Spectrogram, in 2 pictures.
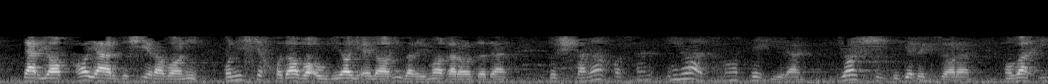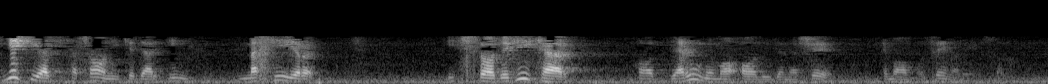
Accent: Iran; خب شب آخر سال شمسی ما ایرانیام هست

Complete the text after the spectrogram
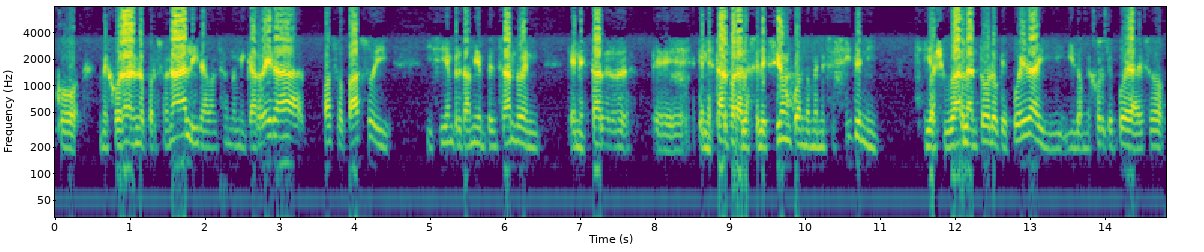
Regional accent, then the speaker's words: Argentina; now in Spain; yo como argentino quiero que se solucione y que le vaya bien a todos

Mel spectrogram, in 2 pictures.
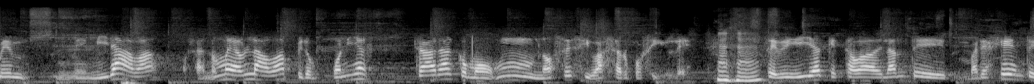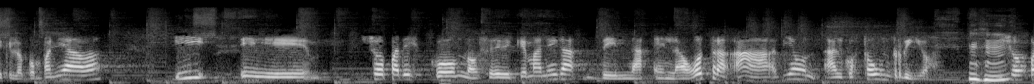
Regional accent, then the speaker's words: Buenos Aires, Argentina; Soy oriunda de Palermo Viejo.

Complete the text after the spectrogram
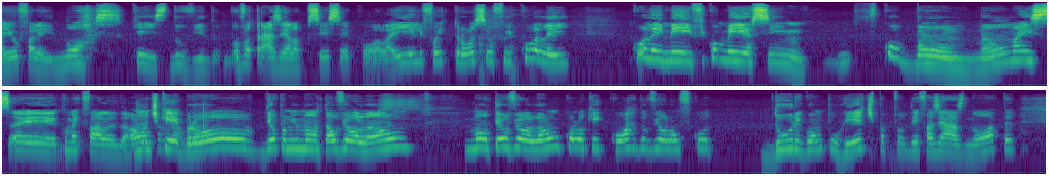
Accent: Belo Horizonte, Minas Gerais, Brazil; Eu nasci e fui criado no Barreiro.

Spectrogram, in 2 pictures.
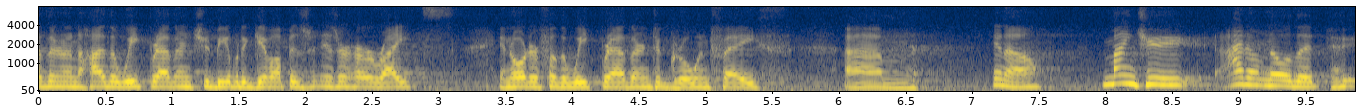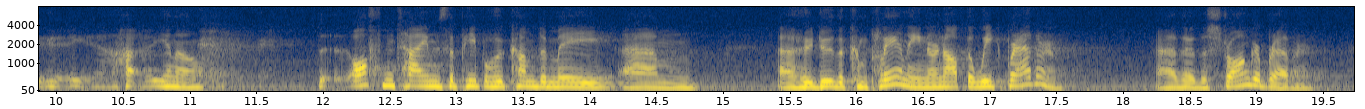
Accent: Ireland; also born or lived in United States; I mean, I was brought up in Ireland where, you know

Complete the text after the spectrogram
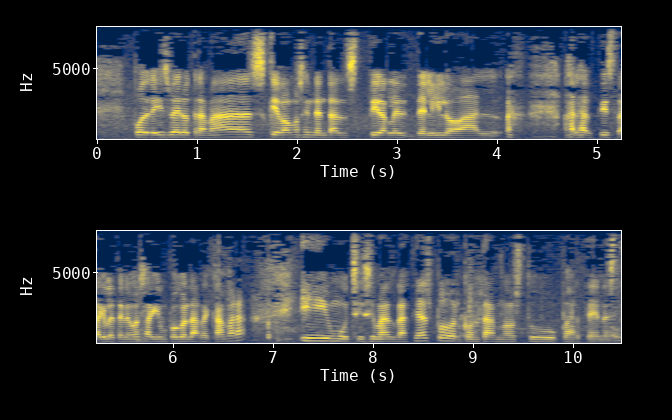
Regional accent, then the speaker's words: Galicia, Spain; A lo mejor es porque soy gallega y esto de la morriña

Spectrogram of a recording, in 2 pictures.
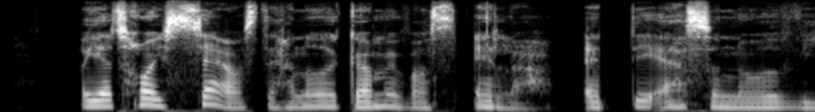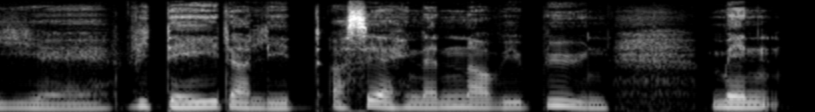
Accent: Aalborg, North Denmark Region, Denmark; Vi kommer fra Aalborg-området, begge to.

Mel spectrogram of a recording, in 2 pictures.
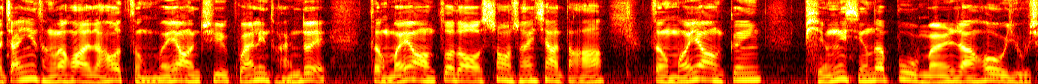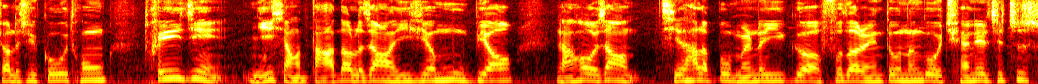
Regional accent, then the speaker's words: Shandong, China; moved away as an adult; now in Beijing, China; 然后呢尤其他当我从山东来到了北京然后做总裁助理的时候

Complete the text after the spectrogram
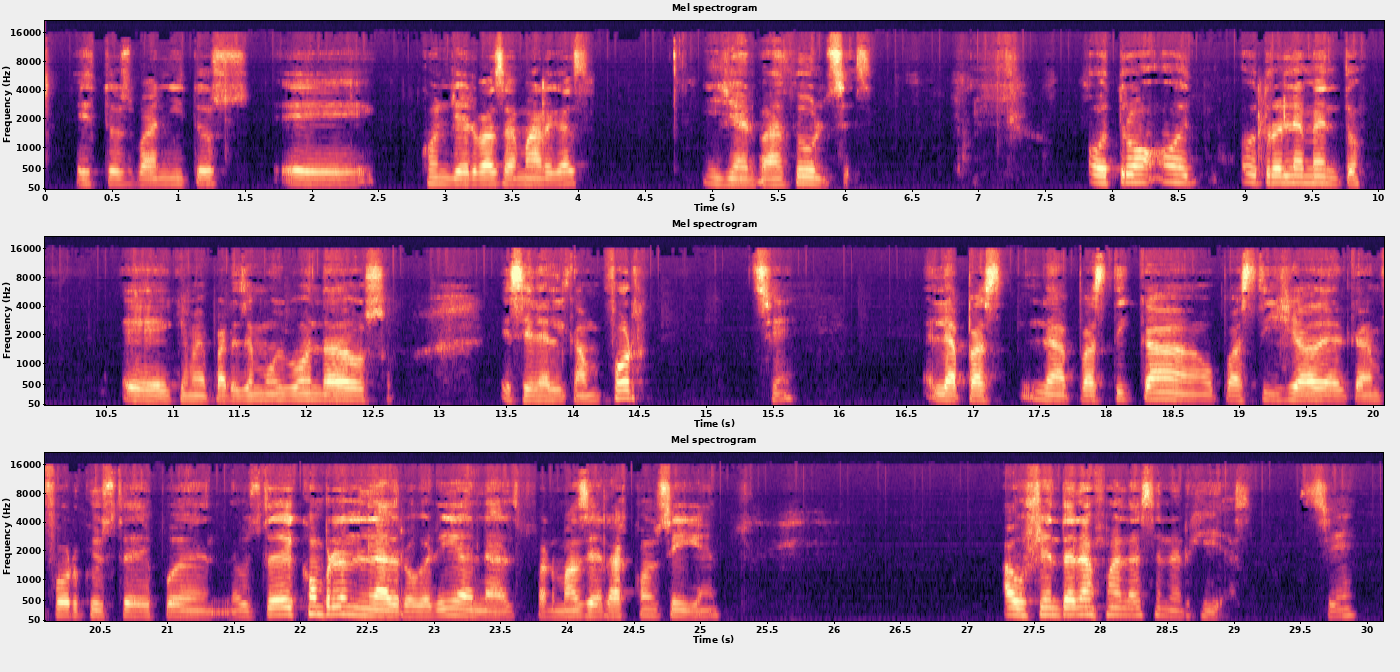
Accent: Buenos Aires Province, Argentina; now in Colombia; No soy porteño, soy bonaerense.

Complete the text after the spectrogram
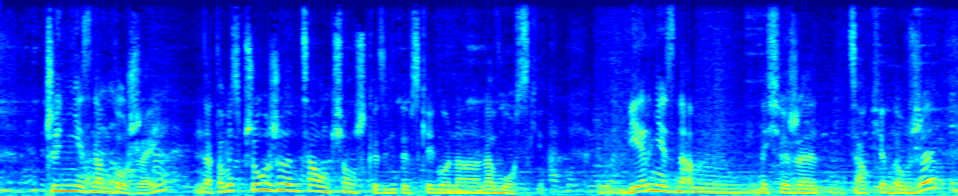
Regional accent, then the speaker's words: Italy; Polish is a second language; now in Poland; bardzo kocham Włochy. Natomiast uwierała mnie ta kultura. Być może tego, że też pochodzę z niezbyt dużego miasta

